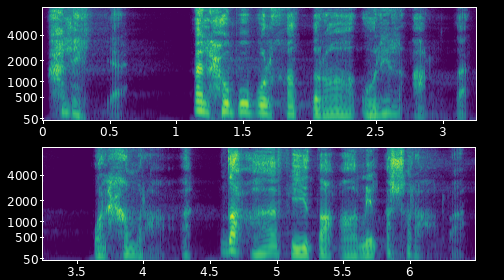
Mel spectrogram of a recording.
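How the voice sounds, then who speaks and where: A man voicing a mysterious unseen guiding spirit in a storybook tale, calling in a hushed way. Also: medium pitch, very animated, moderate pace, husky. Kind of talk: storybook character acting. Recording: long hall reverb on the voice.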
